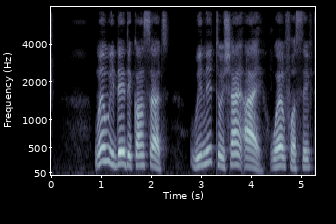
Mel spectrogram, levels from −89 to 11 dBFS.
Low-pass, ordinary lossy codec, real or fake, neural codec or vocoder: 7.2 kHz; none; fake; codec, 16 kHz in and 24 kHz out, 1 kbps, XY-Tokenizer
